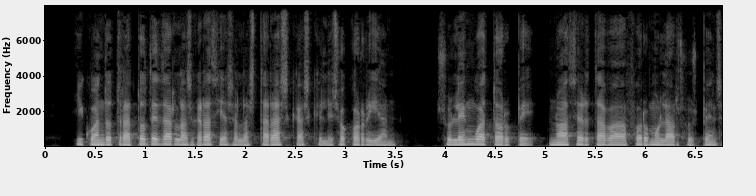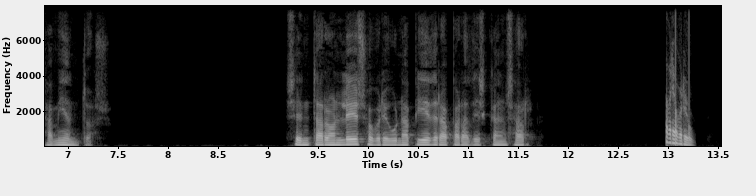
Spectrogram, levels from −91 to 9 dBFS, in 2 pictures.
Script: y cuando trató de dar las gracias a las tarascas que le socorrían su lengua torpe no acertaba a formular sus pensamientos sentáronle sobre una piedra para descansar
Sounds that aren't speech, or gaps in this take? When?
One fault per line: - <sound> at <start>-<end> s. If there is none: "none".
- chirp at 13.0-13.3 s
